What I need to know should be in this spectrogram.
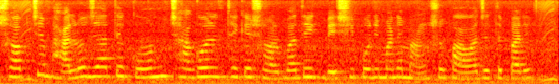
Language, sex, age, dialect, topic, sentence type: Bengali, female, 31-35, Standard Colloquial, agriculture, question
